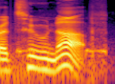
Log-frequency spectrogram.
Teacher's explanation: each syllable is held for the same amount of time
